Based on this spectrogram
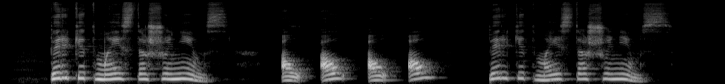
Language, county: Lithuanian, Panevėžys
